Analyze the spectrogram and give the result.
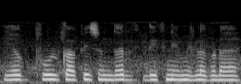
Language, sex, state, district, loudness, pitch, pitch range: Hindi, female, Bihar, Katihar, -16 LUFS, 215 Hz, 210-225 Hz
